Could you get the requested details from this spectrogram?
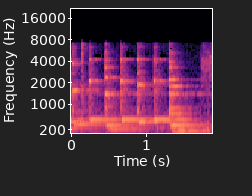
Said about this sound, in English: Ooh, somebody's getting a phone call.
